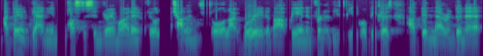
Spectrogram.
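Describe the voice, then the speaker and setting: A man in his thirties speaks in a low, deep register. He talks through his experiences in an earnest, reflective way, with plenty of fillers and restarts. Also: steady tone, fairly quick, few pauses, a little mellow, dull audio. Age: 30s. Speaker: podcast guest, life coach. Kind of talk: casual interview chat.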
